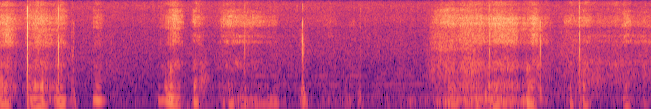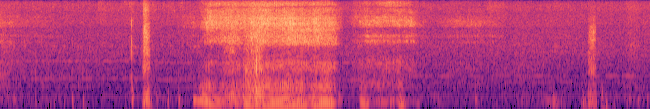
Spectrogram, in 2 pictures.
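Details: Sleeping and dreaming, the Beagle Hermine gives low, raspy snores in two main drawn-out bursts, with short snuffles and clicks between them and quiet breathing in the pauses.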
